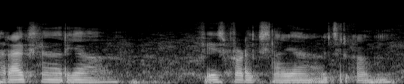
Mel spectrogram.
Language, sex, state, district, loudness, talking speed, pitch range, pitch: Tamil, male, Tamil Nadu, Nilgiris, -22 LUFS, 90 wpm, 100-110 Hz, 105 Hz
